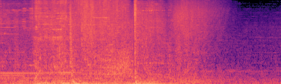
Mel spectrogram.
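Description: Game spell effects burst and whoosh in a fight, then die away.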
